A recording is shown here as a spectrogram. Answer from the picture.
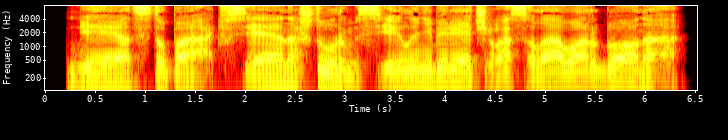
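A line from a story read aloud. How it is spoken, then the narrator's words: Roaring army general. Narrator (Russian): Взревел генерал армии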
